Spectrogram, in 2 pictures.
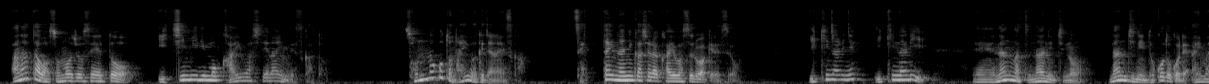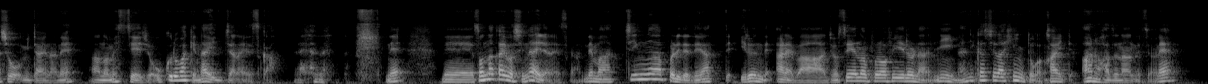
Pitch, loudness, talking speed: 140 Hz, -29 LUFS, 445 characters per minute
